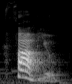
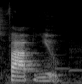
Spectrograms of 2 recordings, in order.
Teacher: It's not a particularly hard name, but it would probably be pronounced Fabio or Fabio, but it's Fabio. The O turns into an U sound more than O, so it's Fabio.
